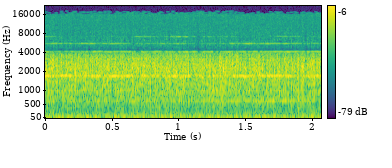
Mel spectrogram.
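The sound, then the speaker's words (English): A telephone in a lawyer's office rings in one steady, unbroken burst, a harsh buzzing bell sound with a thin high tone running through it, held at an even loudness with no voices. “As I was sitting in my office, the phone rang.”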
